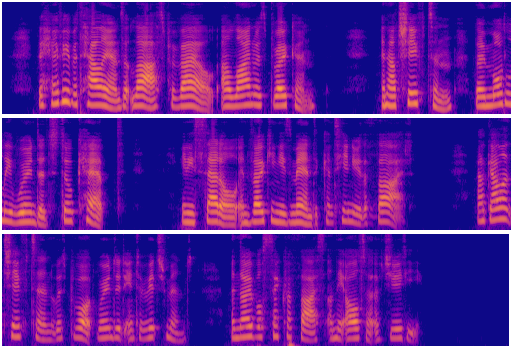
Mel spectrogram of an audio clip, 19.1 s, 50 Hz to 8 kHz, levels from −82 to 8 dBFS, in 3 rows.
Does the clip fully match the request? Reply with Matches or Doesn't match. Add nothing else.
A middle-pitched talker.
Doesn't match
